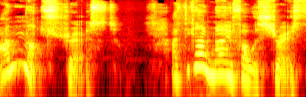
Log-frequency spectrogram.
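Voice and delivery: high, swooping argumentative yell. Retelling a doctor visit, repeating what they said back to the doctor, retelling yelling and arguing. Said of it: "you're yelling and arguing with me".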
